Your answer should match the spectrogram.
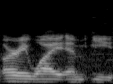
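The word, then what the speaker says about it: Rémi: I've given up correcting people just because Anglophones just tend to call me Remi, and it is what it is. But Okay, so it's Ray and me. Yeah. It's pronounced like Rayme, sort of, you know?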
